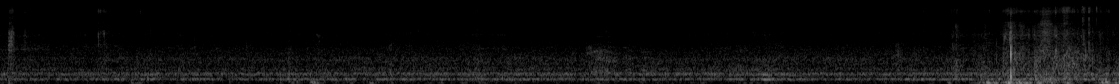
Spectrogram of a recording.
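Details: Honey bees leaving the hive on a cleansing flight on 10 February, the first warm day above 12 degrees; a faint, even buzzing hum throughout, with a few short rustles and a louder knock near the end.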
